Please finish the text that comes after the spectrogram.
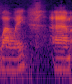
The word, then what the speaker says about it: Huawei: Basically, Honor are a division of the company called Huawei, which many of us struggle to pronounce, but that's how it's pronounced, Huawei.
